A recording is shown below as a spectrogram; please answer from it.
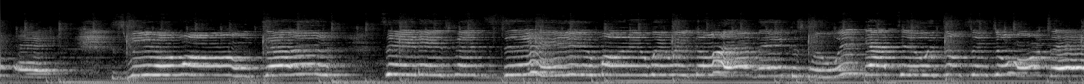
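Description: A young woman singing solo, with long held notes and sliding vocal runs. Low sustained notes sit beneath the voice and change every second or two.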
